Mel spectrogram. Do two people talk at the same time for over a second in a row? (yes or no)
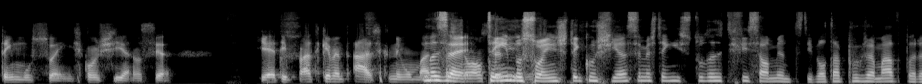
yes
